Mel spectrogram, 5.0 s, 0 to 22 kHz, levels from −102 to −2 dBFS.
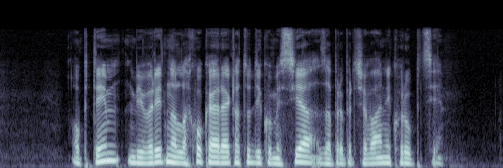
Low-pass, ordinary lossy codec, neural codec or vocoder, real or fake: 10.8 kHz; none; none; real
